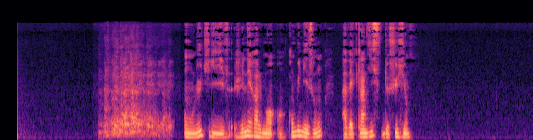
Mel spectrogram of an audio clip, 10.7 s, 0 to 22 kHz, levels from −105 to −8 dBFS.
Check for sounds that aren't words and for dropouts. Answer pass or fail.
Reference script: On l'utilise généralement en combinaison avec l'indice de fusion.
fail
